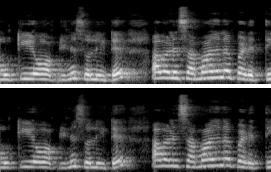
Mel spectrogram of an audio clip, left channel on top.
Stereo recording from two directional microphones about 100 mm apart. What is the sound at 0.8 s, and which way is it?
A woman's voice, 40° left (ahead or behind).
